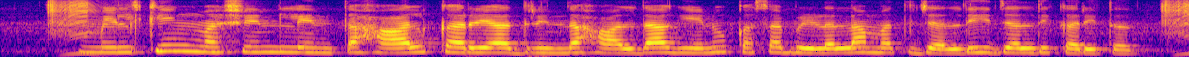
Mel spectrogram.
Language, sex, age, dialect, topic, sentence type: Kannada, female, 18-24, Northeastern, agriculture, statement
